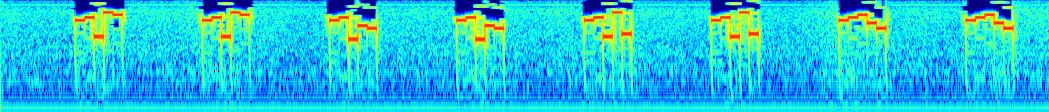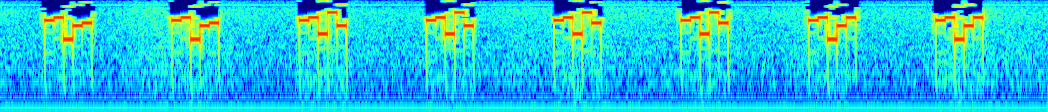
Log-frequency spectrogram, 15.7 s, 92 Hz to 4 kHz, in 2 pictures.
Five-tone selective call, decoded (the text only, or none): 89220 89220 89165 89165 89223 89223 89075 89075 89167 89167 89336 89336 89337 89337 89169 89169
